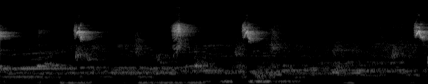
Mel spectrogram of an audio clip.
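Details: A few sharp, high, ringing notes from a konin, about a second apart, from a lure recording in full 'tembakan' style, with soft low noises between.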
